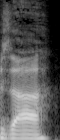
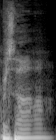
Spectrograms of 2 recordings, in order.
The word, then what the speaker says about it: RZA: Rizar. Oh, not RZA. RZA. What's up? And the emphasis is on the czar. Rizar.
